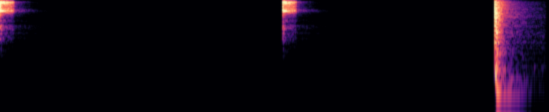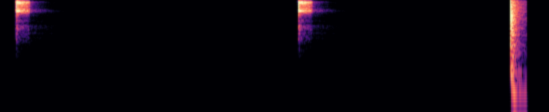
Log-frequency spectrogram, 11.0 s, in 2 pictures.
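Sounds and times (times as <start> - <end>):
percussion loop at 170 BPM: 10.6 - 10.8.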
